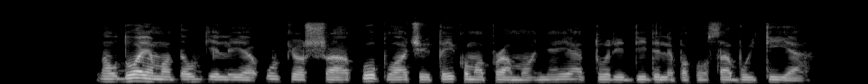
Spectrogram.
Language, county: Lithuanian, Vilnius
